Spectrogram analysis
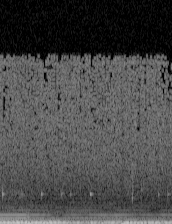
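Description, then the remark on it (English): A steady electronic synthesizer tone with long modulation drones with rich, buzzy harmonics, its pitch and texture wavering slowly. It plays alone, fairly loud, with no talking. “Do sort of long modulation.”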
